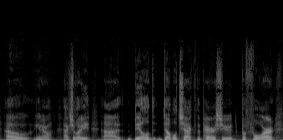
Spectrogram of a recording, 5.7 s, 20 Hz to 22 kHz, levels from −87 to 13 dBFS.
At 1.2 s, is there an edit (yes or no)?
yes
